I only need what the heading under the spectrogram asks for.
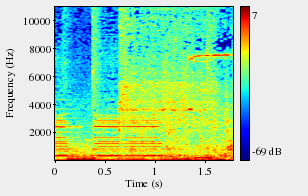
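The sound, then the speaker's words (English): A bus horn gives a sustained toot, loud and steady with strong harmonic tones, over a rumbling vehicle engine. “But if you wait right here, in just about 2 minutes, the bus to point C will be coming right by.”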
